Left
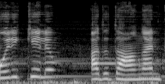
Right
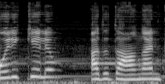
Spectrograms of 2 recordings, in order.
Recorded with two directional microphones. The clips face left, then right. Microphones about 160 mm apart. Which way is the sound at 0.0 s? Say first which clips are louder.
Right 3 dB; 55° right (ahead or behind).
